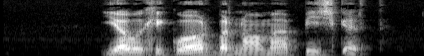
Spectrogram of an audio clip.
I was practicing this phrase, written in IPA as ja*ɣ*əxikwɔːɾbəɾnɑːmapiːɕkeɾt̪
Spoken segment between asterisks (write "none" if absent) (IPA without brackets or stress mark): w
